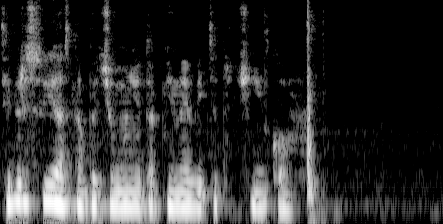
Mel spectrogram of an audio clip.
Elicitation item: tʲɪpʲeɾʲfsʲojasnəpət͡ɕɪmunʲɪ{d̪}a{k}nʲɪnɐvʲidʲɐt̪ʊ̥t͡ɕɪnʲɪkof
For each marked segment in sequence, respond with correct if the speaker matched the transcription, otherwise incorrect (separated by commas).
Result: incorrect, correct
